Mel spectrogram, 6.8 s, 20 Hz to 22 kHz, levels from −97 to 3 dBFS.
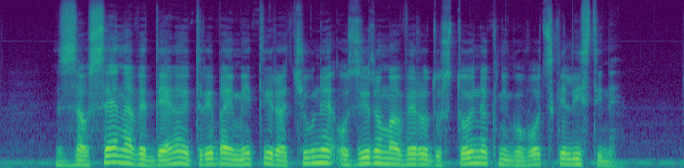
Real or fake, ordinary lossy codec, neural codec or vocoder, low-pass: real; none; none; none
